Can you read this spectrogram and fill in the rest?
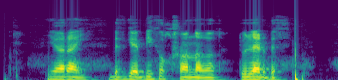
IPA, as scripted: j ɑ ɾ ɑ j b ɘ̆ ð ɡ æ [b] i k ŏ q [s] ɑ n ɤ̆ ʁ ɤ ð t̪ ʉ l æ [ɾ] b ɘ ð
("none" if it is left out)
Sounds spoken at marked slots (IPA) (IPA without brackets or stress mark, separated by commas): b, ʃ, ɾ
